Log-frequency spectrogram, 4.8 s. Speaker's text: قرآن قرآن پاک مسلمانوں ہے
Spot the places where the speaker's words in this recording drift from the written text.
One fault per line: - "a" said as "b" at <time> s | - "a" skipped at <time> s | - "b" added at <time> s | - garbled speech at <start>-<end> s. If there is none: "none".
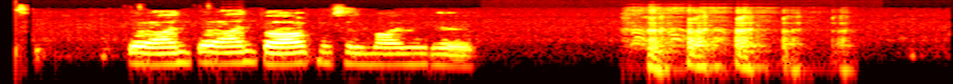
none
